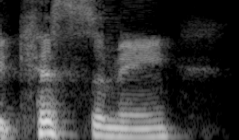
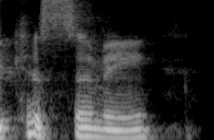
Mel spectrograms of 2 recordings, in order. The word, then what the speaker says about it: Kissimmee: Yeah, so a lot of people say Kissimmee, but it's really Kissimmee. So it's kind of the end of that, those S's, that's really kind of like emphasizes the syllable and whatnot.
